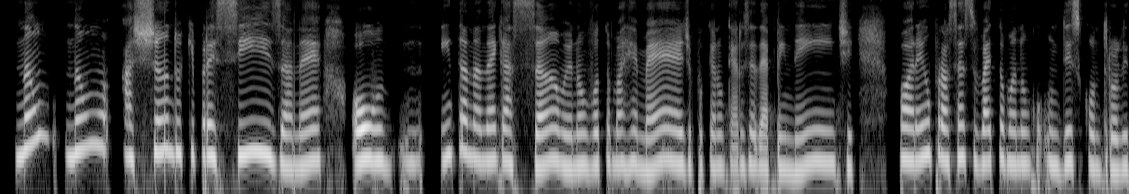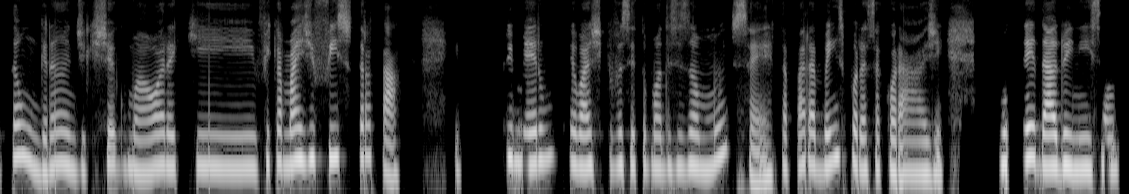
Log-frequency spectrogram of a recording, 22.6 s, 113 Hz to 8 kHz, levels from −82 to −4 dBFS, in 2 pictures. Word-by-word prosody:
não 340 +9 +3 0.2
não 310 +5 +1 0.2
achando 285 +2 +2
que 275 - -5
precisa, 265 -2 +3
né. 220 +3 +1 0.3
Ou 235 -1 +7 0.5
entra 265 +4 0
na 250 -3 0
negação. 230 -2 +1
Eu 205 - +1
não 210 0 +1
vou 215 +1 -1
tomar 220 0 -3
remédio, 215 +1 +1
porque 215 - -7
eu 205 - -2
não 205 - -3
quero 210 - -5
ser 215 0 -1
dependente. 205 +2 -2 0.4
Porém, 245 +1 +3
o 275 - +1
processo 245 -1 0
vai 225 0 +1
tomando 225 -2 -2
um - - -3
co - - -9
um 215 - 0
descontrole 205 -2 -1
tão 255 -5 0
grande 200 0 -1
que 185 - -15
chega 215 -2 -2
uma 190 -2 -2
hora 205 +1 +1
que 205 -1 -2
fica 225 +3 -3
mais 225 +2 +3
difícil 250 +1 0
tratar 185 -9 -2 0.5
e - - -10 0.4
primeiro 235 0 0
eu 220 -2 0
acho 205 0 +1
que 205 - -11
você 210 0 -1
tomou 205 0 -4
uma - - 0
decisão 205 +1 -1
muito 235 +9 -1
certa. 170 +7 -2
Parabéns 215 +4 0
por 220 -4 -1
essa 195 0 -1
coragem 180 -1 -1 0.6
por 215 0 +2
ter 245 +1 +5
dado 210 -1 +5
início 195 -1 +2
ao 195 - -2
220 Hz, 160 wpm, -25 LUFS, 205-245 Hz, 0.6 s, Ou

